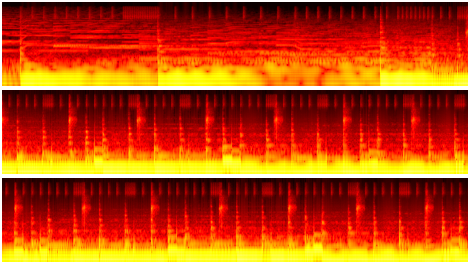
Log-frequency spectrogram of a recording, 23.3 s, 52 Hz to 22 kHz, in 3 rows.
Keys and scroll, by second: 20.0 2, 20.2 Return.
